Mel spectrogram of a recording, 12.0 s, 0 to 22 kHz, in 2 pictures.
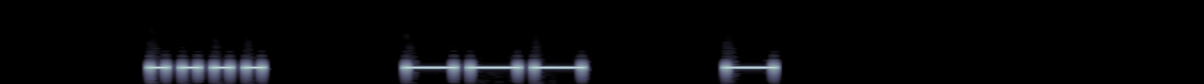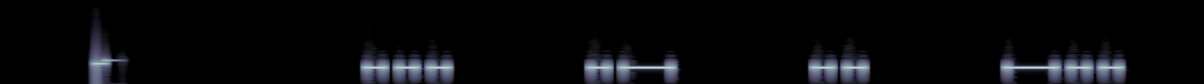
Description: Morse code, heard as a keyed tone, about 15 wpm, spaced as for 9 wpm, 700 Hz. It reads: HOT SAID
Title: 3x Character Spacing - Top 100 Words - 15wpm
